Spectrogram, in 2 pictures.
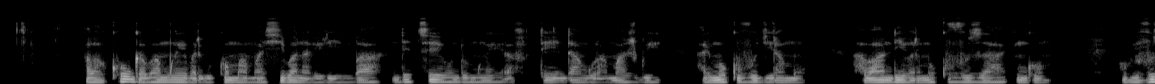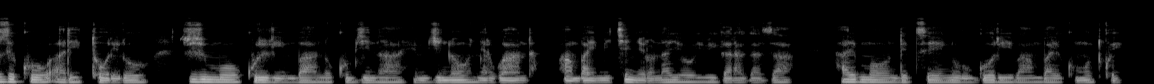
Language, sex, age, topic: Kinyarwanda, male, 18-24, government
